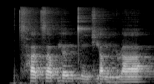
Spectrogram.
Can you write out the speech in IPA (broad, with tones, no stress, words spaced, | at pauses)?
t͡sʰä˥t͡sä˥pjɛ˥n t̪ʊ˧˥ŋt͡ɕjä˥˩n̪i˧˥ɻä˥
